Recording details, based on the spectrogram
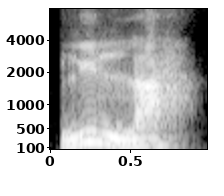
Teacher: kalimat Allah didahului dengan baris kasrah itu dibaca lah ya. Lillah tipis ya, namanya tarkik.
